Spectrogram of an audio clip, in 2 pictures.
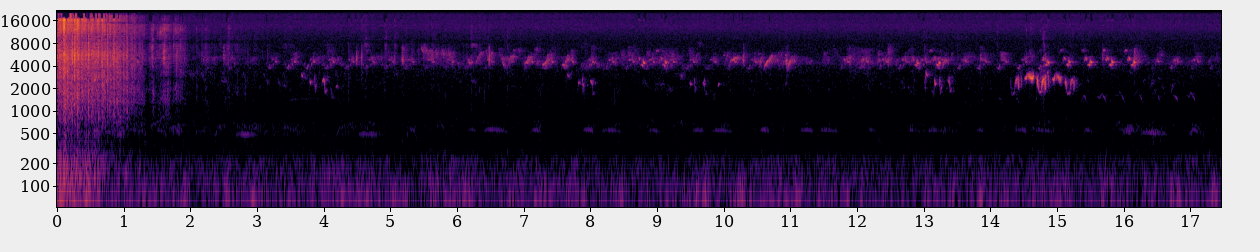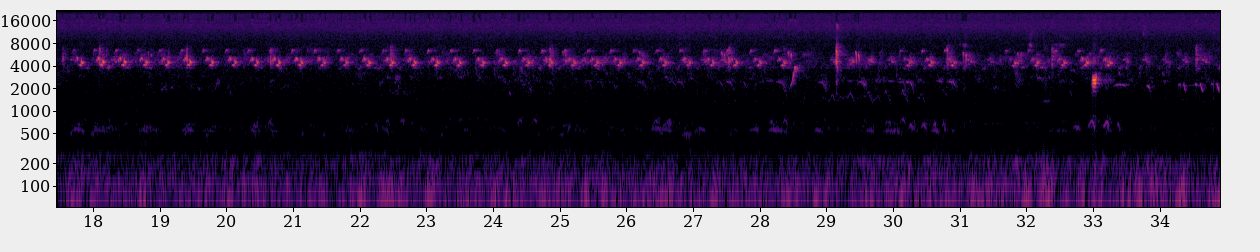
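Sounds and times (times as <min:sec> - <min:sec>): rapid high-pitched chirping: 0:00.0 - 0:01.7.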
